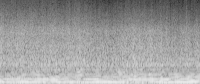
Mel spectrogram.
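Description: UK hardcore dance music from a DJ mix, with held bass and synth notes.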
